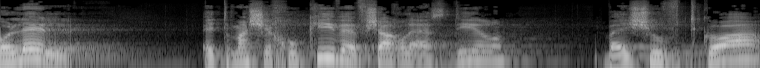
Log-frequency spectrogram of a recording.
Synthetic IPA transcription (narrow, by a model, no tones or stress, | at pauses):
ole̞l | ʔetmaʃeχukʰiveːfʃaʁleɦasdiʁ | beiʃuvtkoa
